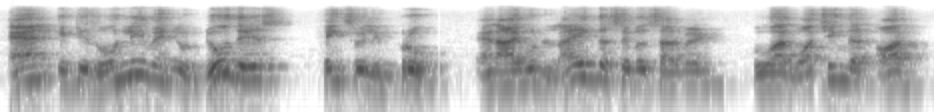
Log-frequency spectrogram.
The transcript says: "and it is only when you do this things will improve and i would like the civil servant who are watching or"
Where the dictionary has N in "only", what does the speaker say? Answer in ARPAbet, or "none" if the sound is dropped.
N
